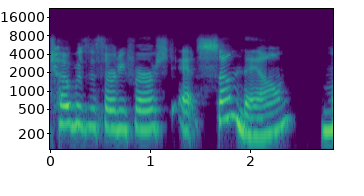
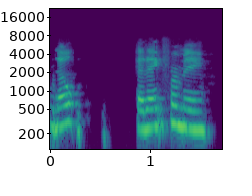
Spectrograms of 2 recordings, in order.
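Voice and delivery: ordinary talk

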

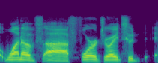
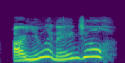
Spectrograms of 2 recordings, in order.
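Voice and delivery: squeaky, very high-pitched cartoon creature voice; 3 dB louder than usual. Acting out Anakin opposite Padme for a friend, using a Jar Jar voice. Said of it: "I'll use the same voice as Jar Jar".

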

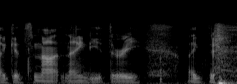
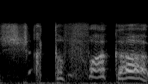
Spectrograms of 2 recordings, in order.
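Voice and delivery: very high, really loud, shrill, drawn-out yell; 6 dB louder than usual. Describing a movie scene, retelling a really loud shout. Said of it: "Like really loud".

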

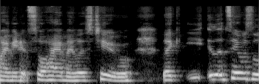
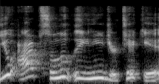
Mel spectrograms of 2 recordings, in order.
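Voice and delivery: put-on nasty, mean tone; 5 semitones higher than usual. Complaining about a scene, the speaker mimics the conductor, imitating a nasty conductor. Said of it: "the nastiest person who's like".

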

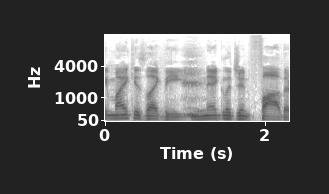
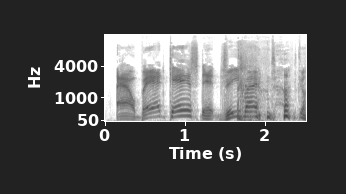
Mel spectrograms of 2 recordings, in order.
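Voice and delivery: higher put-on accent of a cranky old Australian; 9 semitones higher than usual.

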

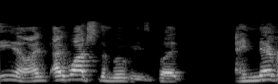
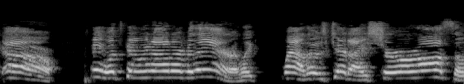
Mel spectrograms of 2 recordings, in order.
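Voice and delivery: mock dumb robot voice, much higher pitched; 10 semitones higher, 4 dB louder than usual. Complaining about a game's infantry bots, imitating dumb infantry robots. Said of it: "these stupid infantry bots".

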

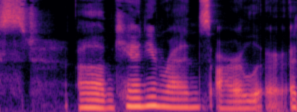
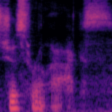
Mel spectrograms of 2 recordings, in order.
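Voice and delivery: very gentle soft voice, quieter; 2 semitones lower, 12 dB quieter than usual. Voicing the inner voice that helps when making something new: very gentle, soft voice. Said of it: "this very gentle, soft voice that says".

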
